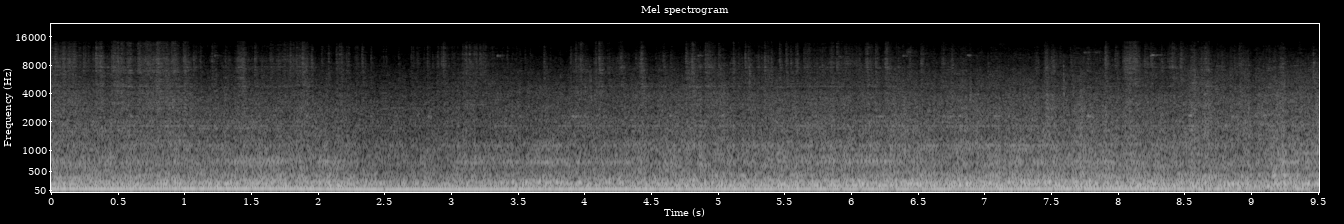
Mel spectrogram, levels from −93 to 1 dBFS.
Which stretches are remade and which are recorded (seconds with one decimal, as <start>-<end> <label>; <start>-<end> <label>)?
0.0-9.5 recorded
